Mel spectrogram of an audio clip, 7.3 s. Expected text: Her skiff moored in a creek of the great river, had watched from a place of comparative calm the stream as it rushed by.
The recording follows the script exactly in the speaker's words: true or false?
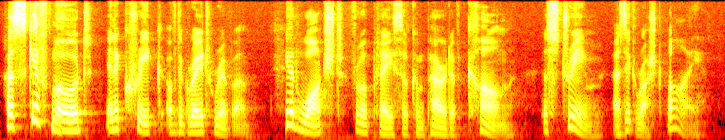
true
